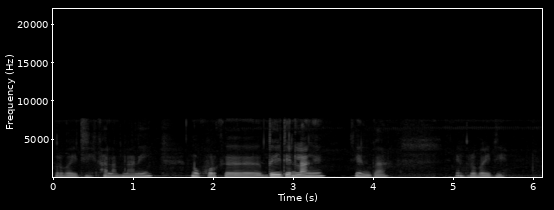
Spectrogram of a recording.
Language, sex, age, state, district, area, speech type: Bodo, female, 30-45, Assam, Baksa, rural, spontaneous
